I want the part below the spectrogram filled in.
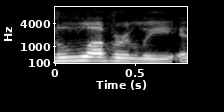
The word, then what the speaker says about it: loverly: And Loverly itself is very smart because it's insisting that the word lovely, which most of us would say with two syllables, is three syllables, right? We're getting that extra R in there.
